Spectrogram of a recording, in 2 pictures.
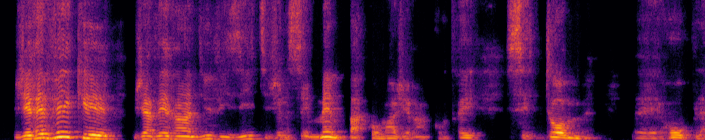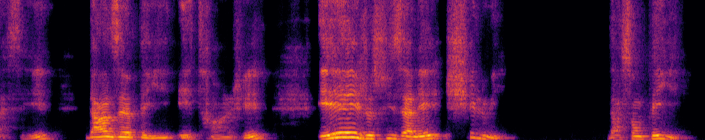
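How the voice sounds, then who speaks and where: Against a quiet background, a man with a Burundian accent talks at a very slow pace in a fairly high voice with very wide pitch swings. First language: Kirundi (speaking French). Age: 60s. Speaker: preacher. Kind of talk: sermon. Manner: halting.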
